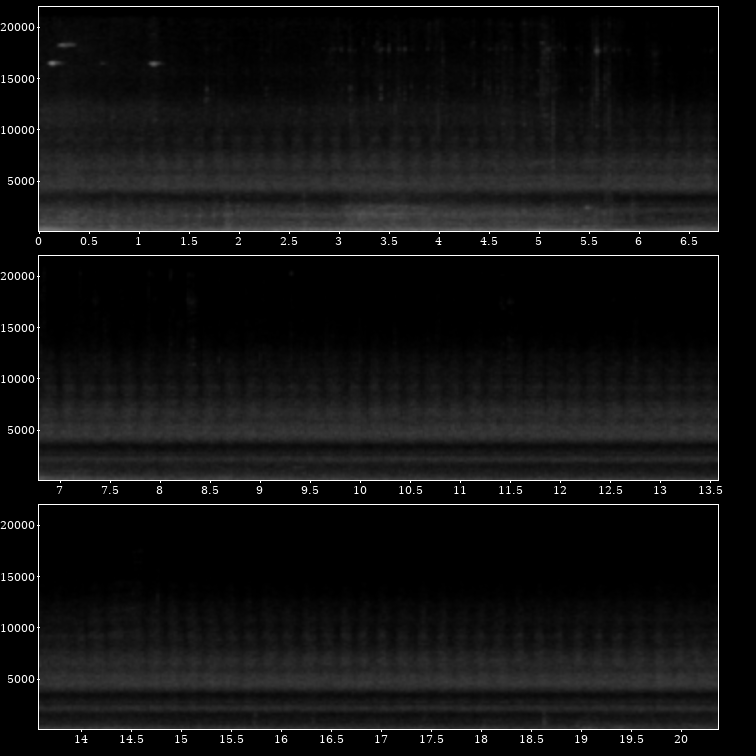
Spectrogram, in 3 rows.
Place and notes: bologna, via vallescura, ingresso ingegneria
summer, car, step, cicadas, voice
18 July 2011, 09:00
